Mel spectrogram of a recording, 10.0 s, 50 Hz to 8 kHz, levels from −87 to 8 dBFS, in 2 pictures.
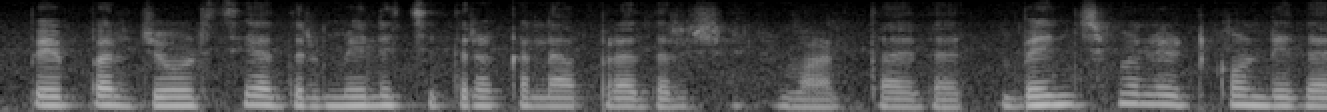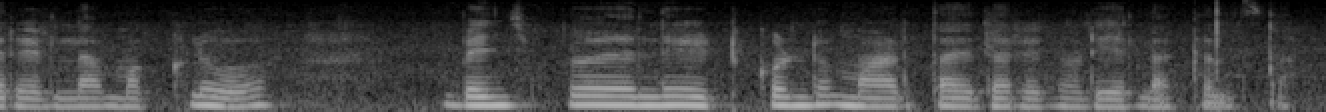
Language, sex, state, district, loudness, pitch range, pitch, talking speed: Kannada, female, Karnataka, Shimoga, -30 LUFS, 165-185 Hz, 175 Hz, 115 wpm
